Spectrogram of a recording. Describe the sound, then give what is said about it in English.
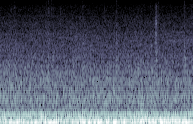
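Steady low engine rumble of road vehicles, an RTA clean air bus with its turn signal on and a Ford Focus car idling or moving, with continuous traffic drone and no talking. “Come on, RTA bus. Don't turn right.”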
